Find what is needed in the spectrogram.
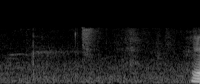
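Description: Quiet room tone in a small garage with a faint brief sound a little under a second in; a man's voice begins right at the end.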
